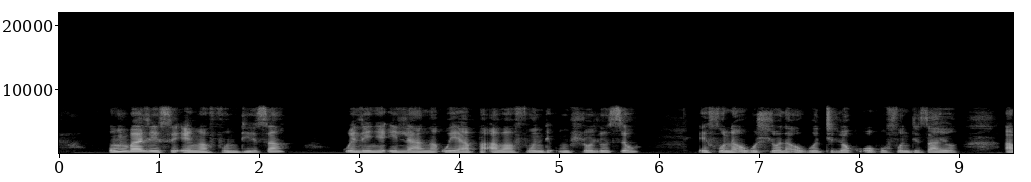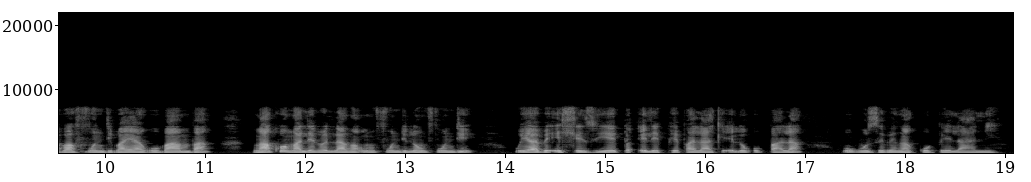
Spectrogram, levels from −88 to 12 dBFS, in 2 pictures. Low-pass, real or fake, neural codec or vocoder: 7.2 kHz; real; none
